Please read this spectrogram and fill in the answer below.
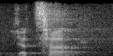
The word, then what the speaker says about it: yetzar: Or actually, the intonation is in the last syllable, yetzar.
